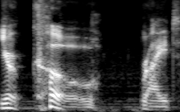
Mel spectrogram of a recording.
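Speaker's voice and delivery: low, deep-voiced. Game master voicing a dragonborn addressing the player's character, in a deep voice. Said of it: "And in a deep voice".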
